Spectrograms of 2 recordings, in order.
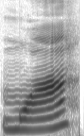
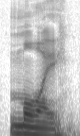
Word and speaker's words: moi: I wish Bret really leaned into like the Pennsylvania and was like, you get to go on a date with Moy. It's like, oh, it's pronounced moi.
